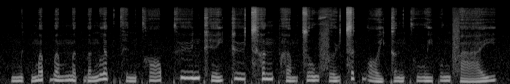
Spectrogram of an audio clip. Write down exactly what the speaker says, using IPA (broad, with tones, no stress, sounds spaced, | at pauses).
m ɪ˨ k̚ m ɐ˥ p̚ w ɐ˨˧ m n̪ ɐ˨ k̚ w ɐ˨˥ ŋ l ɐ˥ k̚ t̪ʰ ɪ˨˩ ŋ t̪ʰ ɔː˨˥ p̚ t̪ʰ yː˥ n kʰ e˨˥ j k yː˥ t͡sʰ ɐ˥ ŋ pʰ ɐ˨ m t͡s o˧ w f ɵ˨˥ ɥ t͡s ɐ˥ k̚ w ɔː˨˩ j k ɐ˨ ŋ t̪ʰ uː˨ j p ʊ˧ ŋ f aː˨˥ j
